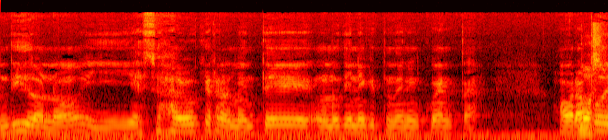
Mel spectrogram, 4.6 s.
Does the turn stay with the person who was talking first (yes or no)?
yes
